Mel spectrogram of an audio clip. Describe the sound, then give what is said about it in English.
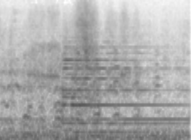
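University tower chimes ring out in sustained, overlapping bell tones that swell briefly toward the middle and then ring on steadily over a low background. “The University of Detroit Mercy Tower Chimes ring in another session of Ask the Professor”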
